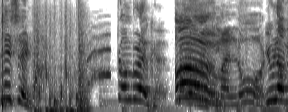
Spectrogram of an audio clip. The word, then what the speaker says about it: Don Broco: I thought it was actually pronounced Don Broca. Oh, yes, you thought it was Spanish, yes, didn't you? And I was like, hold on, there's something Spanish going on.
